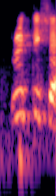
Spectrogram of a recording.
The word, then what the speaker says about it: Pritisha: Pritisha, H is silent.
